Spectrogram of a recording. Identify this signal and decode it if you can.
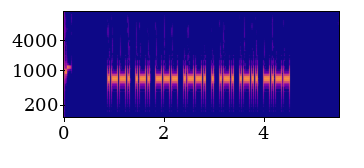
Morse code, heard as a keyed tone, about 32 wpm, 700 Hz. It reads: PROPERLY
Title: Sentences from Top 1100 Words - New Word Drill Alt - 30wpm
